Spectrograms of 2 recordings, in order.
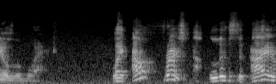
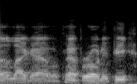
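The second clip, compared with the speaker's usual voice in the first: put-on menacing, frightening voice, lower pitched; 9 semitones lower than usual. Showing how Nate sounds ordering pizza on the phone, imitating Nate's menacing voice. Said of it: "it sounds like somebody's gonna come get you".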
